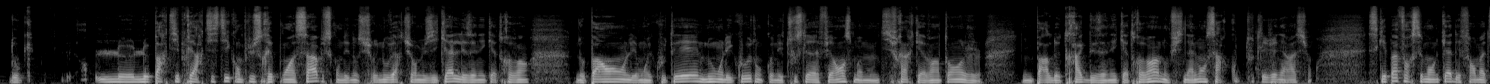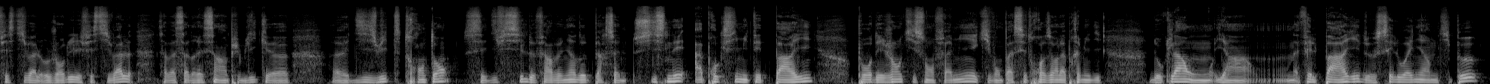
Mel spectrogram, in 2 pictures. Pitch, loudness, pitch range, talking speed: 110 Hz, -27 LUFS, 100-120 Hz, 250 wpm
